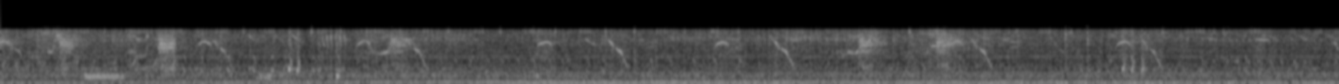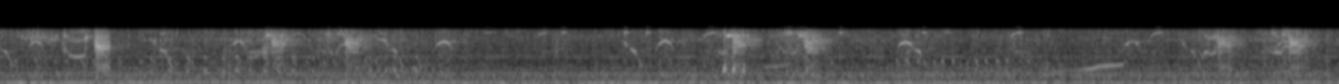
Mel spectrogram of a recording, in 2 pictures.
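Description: Wild birds calling: short chirps and whistles, many falling in pitch, scattered through the whole stretch over a faint steady hum.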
